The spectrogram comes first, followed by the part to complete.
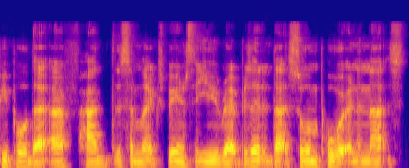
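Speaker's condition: No condition

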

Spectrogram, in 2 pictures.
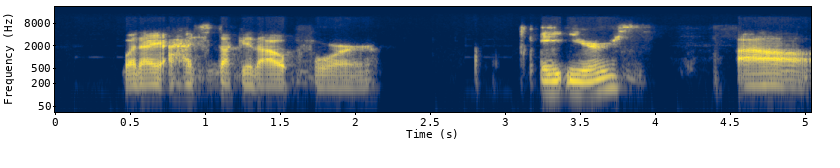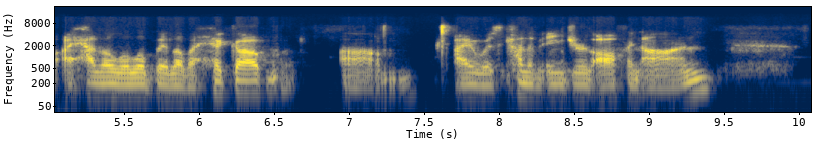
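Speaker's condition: Cleft lip and palate

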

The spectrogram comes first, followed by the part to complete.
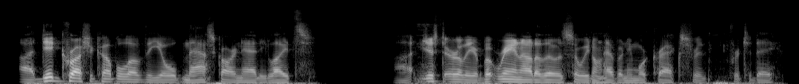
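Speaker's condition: No condition

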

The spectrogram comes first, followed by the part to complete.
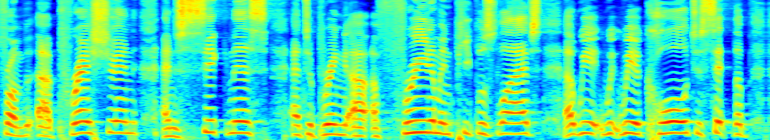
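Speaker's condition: No condition

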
